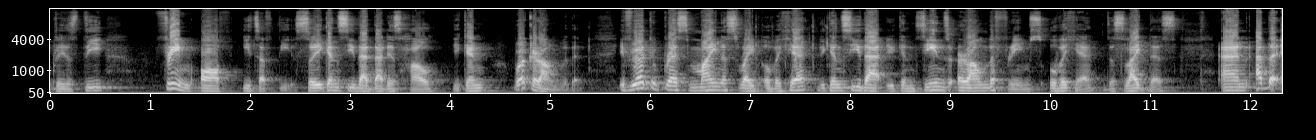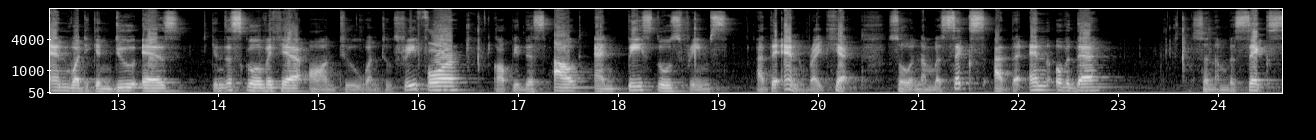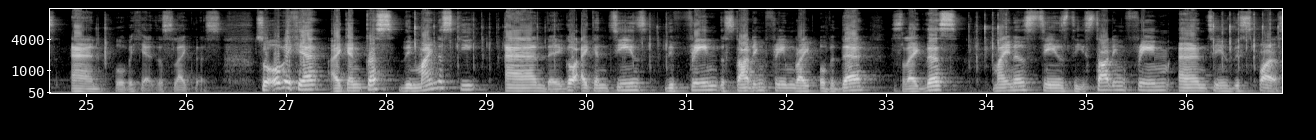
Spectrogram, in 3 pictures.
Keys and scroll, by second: 16.5 ctrl+c, 18.6 ctrl+v, 23.5 ctrl+c, 25.1 ctrl+v.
